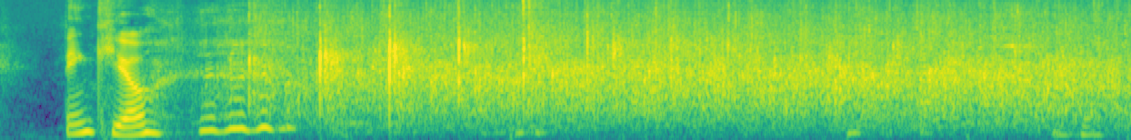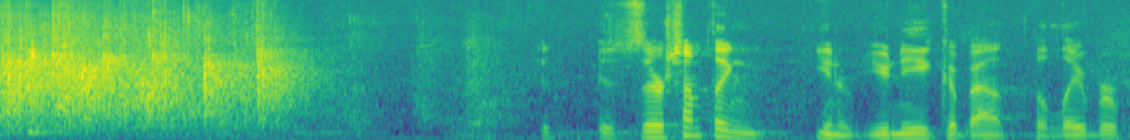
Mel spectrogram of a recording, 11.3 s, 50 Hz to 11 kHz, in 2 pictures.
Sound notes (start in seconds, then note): 0.9 laughter; 1.1 applause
